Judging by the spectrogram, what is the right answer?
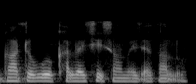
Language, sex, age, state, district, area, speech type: Maithili, female, 45-60, Bihar, Darbhanga, urban, spontaneous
